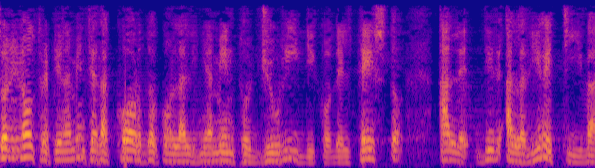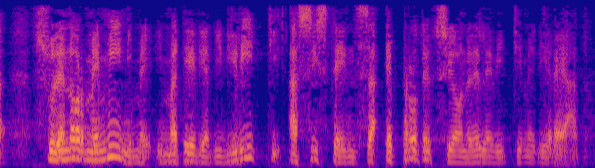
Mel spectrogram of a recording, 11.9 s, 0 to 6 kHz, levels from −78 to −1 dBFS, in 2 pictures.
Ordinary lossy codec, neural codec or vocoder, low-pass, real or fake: none; vocoder, 24 kHz, 100 mel bands, Vocos; 5.4 kHz; fake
